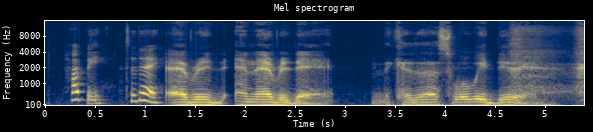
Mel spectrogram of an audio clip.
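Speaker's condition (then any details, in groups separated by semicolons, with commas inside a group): Traumatic brain injury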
